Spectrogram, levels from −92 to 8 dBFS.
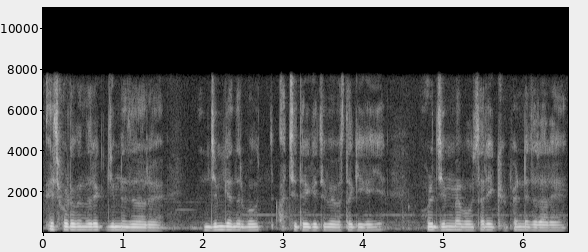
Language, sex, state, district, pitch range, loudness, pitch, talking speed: Hindi, male, Rajasthan, Jaipur, 130-140 Hz, -15 LUFS, 140 Hz, 280 wpm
